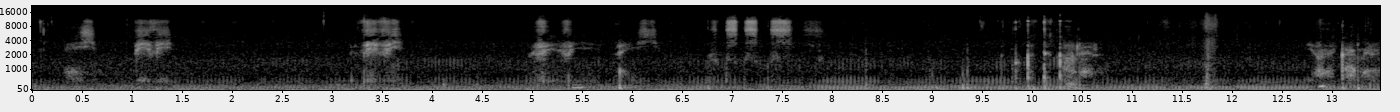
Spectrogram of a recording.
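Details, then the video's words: Steady low purring from a cat, while soft whispering and short sibilant breaths come and go over it. "ASMR Cat song"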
